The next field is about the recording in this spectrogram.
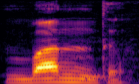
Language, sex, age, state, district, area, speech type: Hindi, male, 18-30, Uttar Pradesh, Pratapgarh, rural, read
